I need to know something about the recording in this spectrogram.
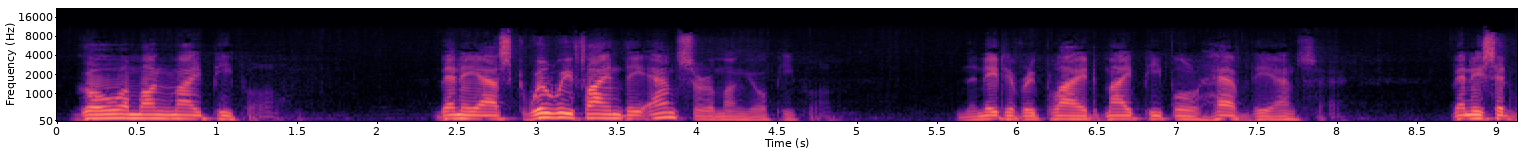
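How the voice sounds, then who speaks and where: An actor playing a stern, authoritative space captain who speaks with measured dignity in a 1950s radio drama. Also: male voice, fairly low pitch, a little mellow, no echo, highs cut off, natural voice. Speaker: captain and narrator. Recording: dry, band-limited 1950s radio recording.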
